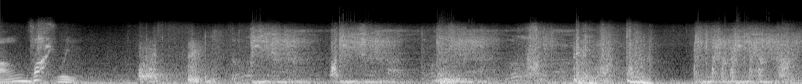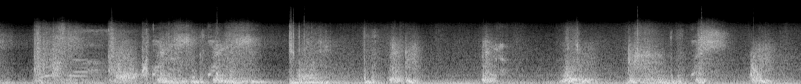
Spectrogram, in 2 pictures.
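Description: Fighters grunt and shout as they attack.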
